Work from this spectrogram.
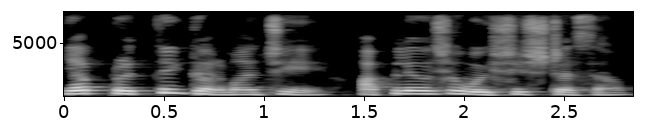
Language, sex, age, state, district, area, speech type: Goan Konkani, female, 18-30, Goa, Quepem, rural, spontaneous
